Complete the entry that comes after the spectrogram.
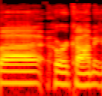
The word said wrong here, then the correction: Murakami: is it Hurakami? Am I pronouncing that right? Is doing visuals on. – Murakami, right? – Murakami, yeah.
